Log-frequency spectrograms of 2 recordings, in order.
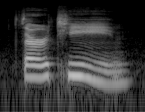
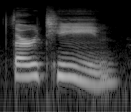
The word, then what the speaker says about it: thirteen: 되죠 13이 뭐였죠 1이죠 가장 처음에 나는 소리가 쓰 소리입니다 쓰 소리 나는 이중 자음은 th 이죠 3 할 때에도 th 시작을 했잖아요 1에서도 th 시작합니다 쌍디귿처럼 발음이나요 그리고 th 이니까 소리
